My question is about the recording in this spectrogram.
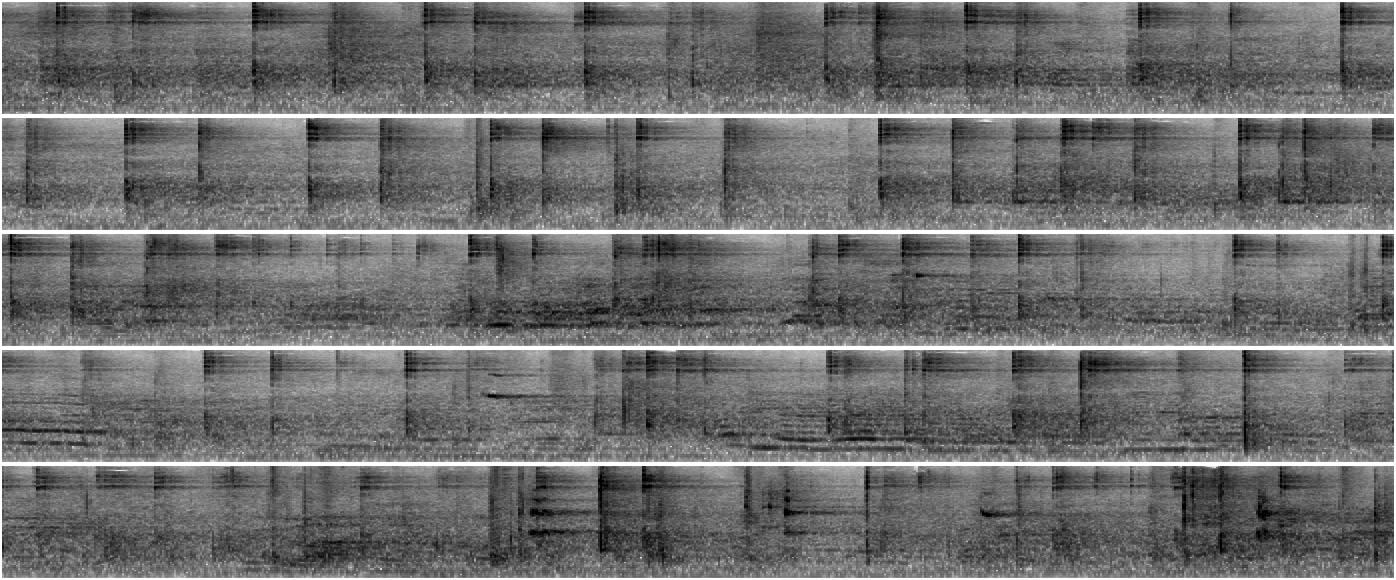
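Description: Table tennis rallies: the plastic ball clicking off paddles and the table in a quick back-and-forth rhythm, with voices talking in the background.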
